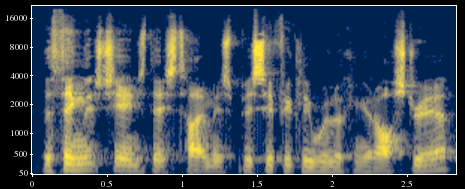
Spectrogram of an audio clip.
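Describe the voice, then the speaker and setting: A middle-aged man speaks into a lectern microphone at a conference, walking the audience through a live software demo. His voice sits at an ordinary mid pitch, and his pace is steady and explanatory, with frequent fillers. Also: fast talker. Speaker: presenter giving a software demo.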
